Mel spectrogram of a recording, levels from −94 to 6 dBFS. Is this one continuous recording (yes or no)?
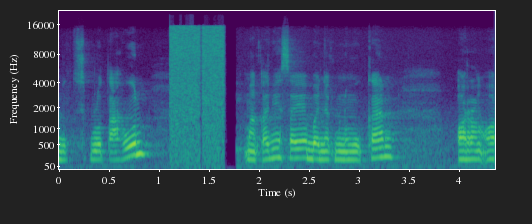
no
